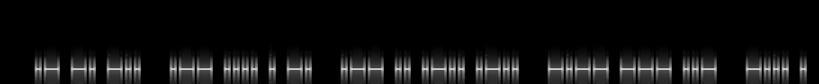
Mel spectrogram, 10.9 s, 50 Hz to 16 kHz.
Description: Morse code, heard as a keyed tone, about 20 wpm, 700 Hz. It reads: AND WHEN WILL YOU BE
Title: Sentences from Top 1000 Words - Review Part 2 - 20wpm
